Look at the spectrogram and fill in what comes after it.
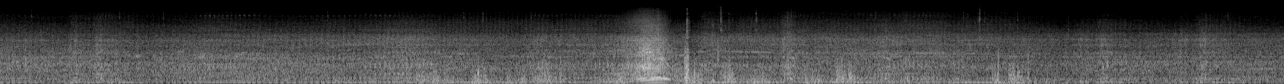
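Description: Kawasaki Ninja 400's parallel-twin engine running at low speed on a slow test ride, heard from on the bike. A short, loud burst with a wavering pitch comes about six and a half seconds in.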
